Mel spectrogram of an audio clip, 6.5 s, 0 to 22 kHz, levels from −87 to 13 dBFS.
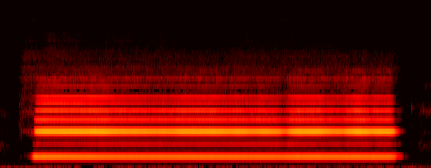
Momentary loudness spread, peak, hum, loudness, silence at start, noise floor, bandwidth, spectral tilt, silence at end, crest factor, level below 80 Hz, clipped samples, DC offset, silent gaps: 4 LU; -20 dBFS; none; -30 LUFS; 0.45 s; -61 dBFS; 7 kHz; -3 dB/octave; 0.45 s; 10 dB; -74 dBFS; under 0.1%; under 0.1%; none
